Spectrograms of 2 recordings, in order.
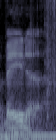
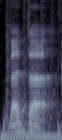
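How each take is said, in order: First: It is said in his usual accent. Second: It is said in an Indian accent.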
